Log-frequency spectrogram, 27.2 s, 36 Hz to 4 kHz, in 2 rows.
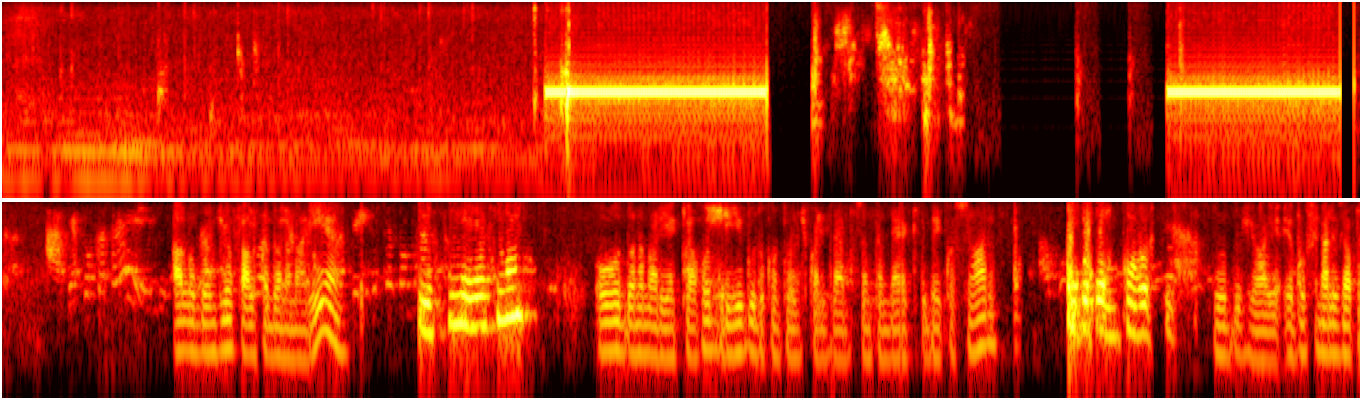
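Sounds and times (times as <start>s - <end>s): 
telephone line tones while a customer-service call is transferred: 5.4s - 7.7s, 11.7s - 13.4s
speech: 15.4s - 17.2s, 17.8s - 18.9s, 19.6s - 27.1s.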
